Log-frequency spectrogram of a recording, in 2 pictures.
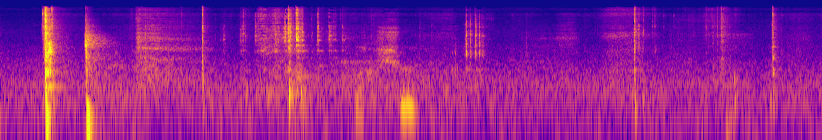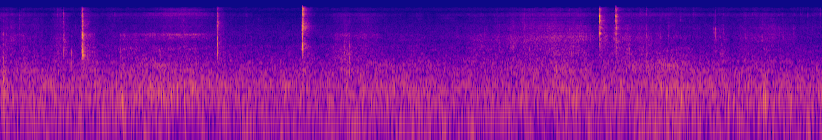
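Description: A compound bow shot: the string is released with a sharp snap, and a second sharp crack follows about half a second later. Then come rustling and scattered small clicks of the bow and arrows being handled, with an occasional click through to the end.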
